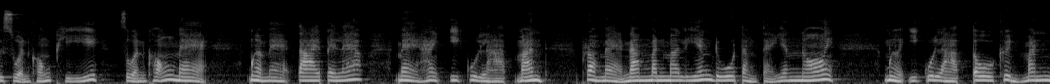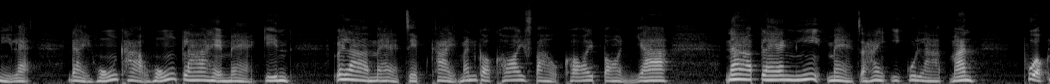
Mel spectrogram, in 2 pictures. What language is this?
Thai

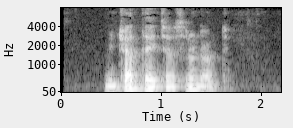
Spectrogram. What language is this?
Latvian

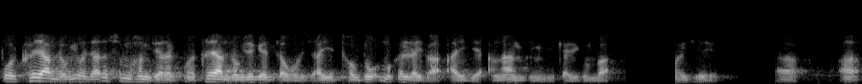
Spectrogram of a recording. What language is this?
Manipuri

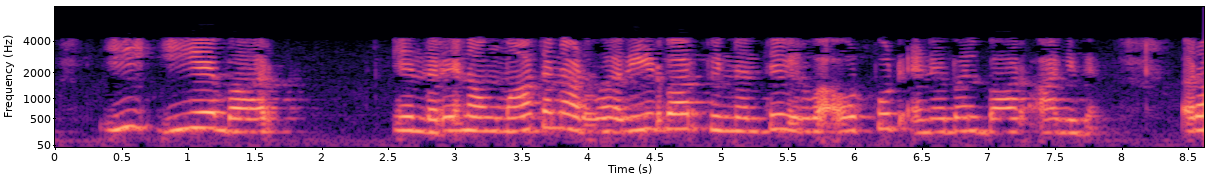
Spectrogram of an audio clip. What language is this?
Kannada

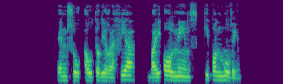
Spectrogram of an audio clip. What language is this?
Spanish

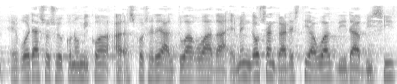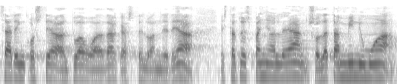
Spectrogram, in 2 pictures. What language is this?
Basque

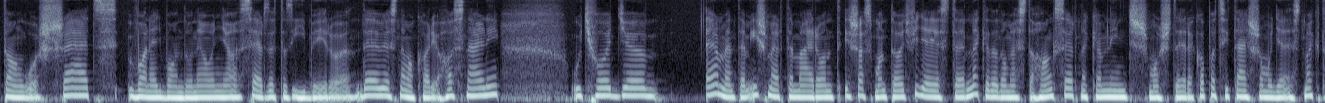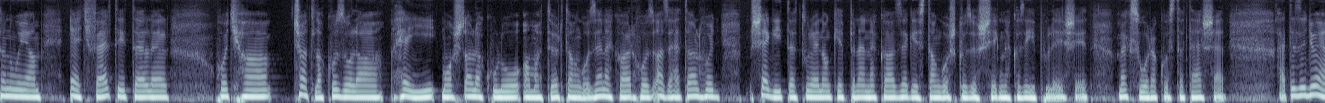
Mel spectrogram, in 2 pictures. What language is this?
Hungarian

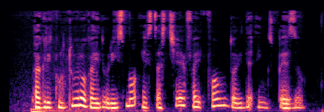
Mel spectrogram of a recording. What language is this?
Esperanto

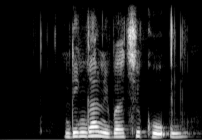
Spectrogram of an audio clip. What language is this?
Venda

